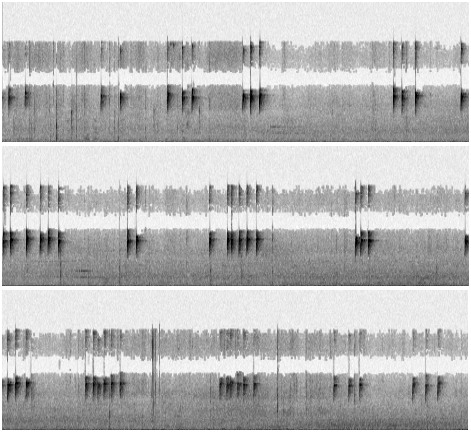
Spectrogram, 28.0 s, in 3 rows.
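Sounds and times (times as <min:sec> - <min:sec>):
low city rumble: 0:00.0 - 0:28.0
small bird chirping: 0:09.2 - 0:10.6, 0:13.8 - 0:14.6, 0:20.3 - 0:21.2.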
